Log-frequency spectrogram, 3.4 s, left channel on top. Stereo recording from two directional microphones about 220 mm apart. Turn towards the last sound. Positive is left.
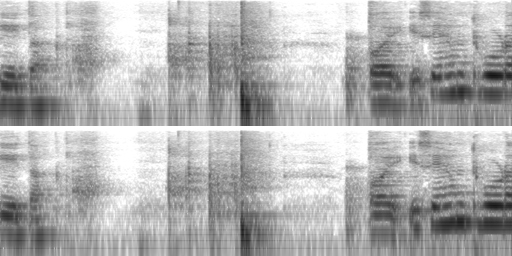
turn(degrees=-40)  # may be behind; listen again after turning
